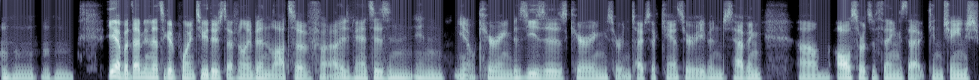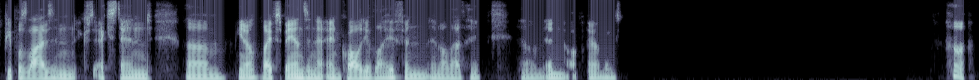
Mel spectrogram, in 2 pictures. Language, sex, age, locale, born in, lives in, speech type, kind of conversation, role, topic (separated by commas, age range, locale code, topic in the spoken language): English, male, 30-34, en-US, United States, United States, conversation, podcast, host, What factors make certain moments stand out as turning points in history?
